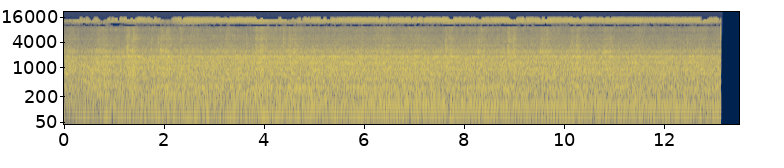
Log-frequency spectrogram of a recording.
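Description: Hisatsu Orange Railway train running at speed, a steady rumble of wheels and motor heard from inside the car. The sound cuts off abruptly near the end.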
